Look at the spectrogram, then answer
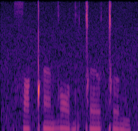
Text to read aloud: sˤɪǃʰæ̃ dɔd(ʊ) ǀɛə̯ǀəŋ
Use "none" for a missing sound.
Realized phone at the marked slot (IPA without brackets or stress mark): ʊ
